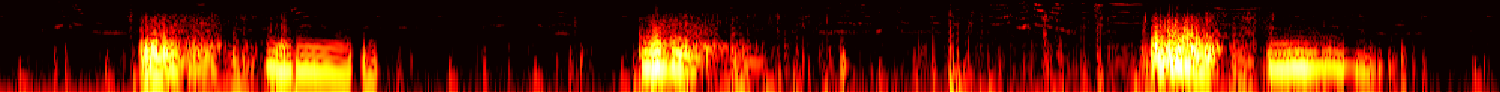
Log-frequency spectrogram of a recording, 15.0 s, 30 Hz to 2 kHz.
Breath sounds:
1.27-2.57 s: rhonchi
1.27-2.61 s: inhalation
2.58-4.08 s: exhalation
2.62-3.83 s: rhonchi
6.33-7.25 s: inhalation
6.33-7.26 s: rhonchi
7.27-8.66 s: exhalation
11.43-12.27 s: inhalation
11.43-12.27 s: rhonchi
12.32-14.34 s: exhalation
12.64-13.85 s: rhonchi

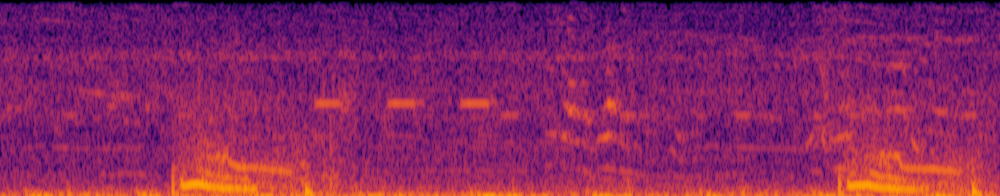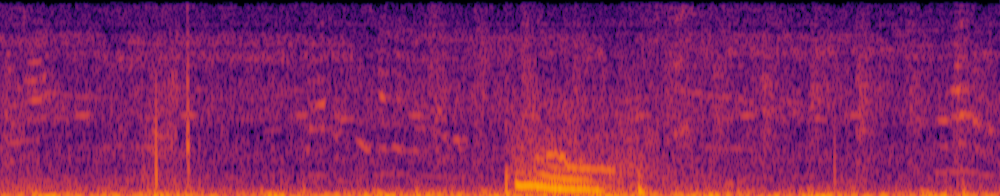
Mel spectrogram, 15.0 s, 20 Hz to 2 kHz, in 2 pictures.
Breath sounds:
1.21-2.49 s: inhalation
1.21-2.49 s: wheeze
6.24-7.34 s: inhalation
6.24-7.34 s: wheeze
11.29-12.38 s: inhalation
11.29-12.38 s: wheeze

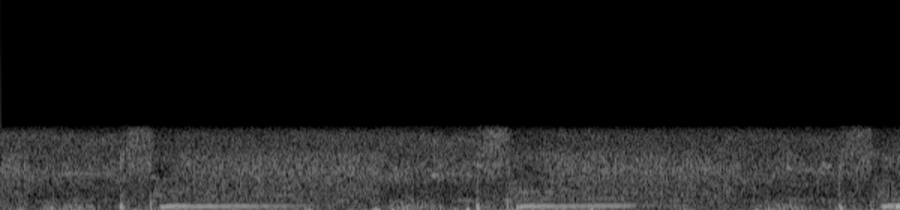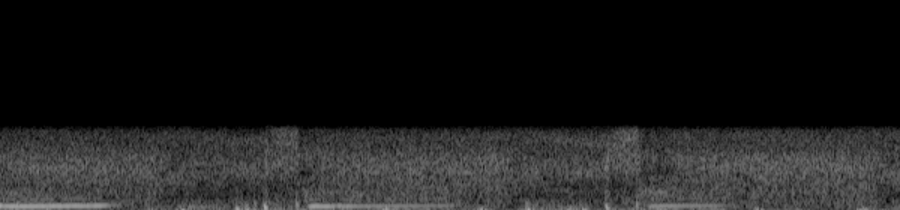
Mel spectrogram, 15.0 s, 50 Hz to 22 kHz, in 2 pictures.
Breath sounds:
0.24-0.82 s: exhalation
1.27-2.70 s: inhalation
1.30-2.62 s: wheeze
3.15-3.74 s: exhalation
4.23-5.49 s: inhalation
4.28-5.37 s: wheeze
6.26-6.85 s: exhalation
7.28-8.54 s: inhalation
7.31-8.47 s: wheeze
8.97-9.46 s: exhalation
10.04-11.39 s: inhalation
10.09-11.25 s: wheeze
11.89-12.48 s: exhalation
12.85-13.81 s: inhalation
12.92-13.72 s: wheeze

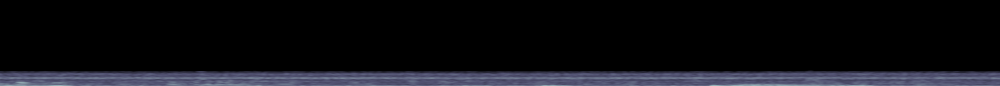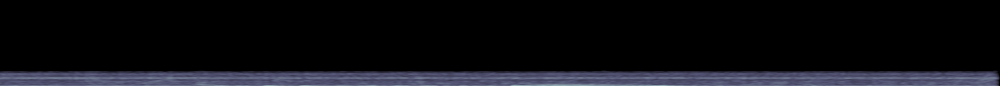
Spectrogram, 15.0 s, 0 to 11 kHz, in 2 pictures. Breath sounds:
5.33-6.28 s: inhalation
6.24-7.19 s: exhalation
11.32-12.26 s: inhalation
12.27-13.21 s: exhalation

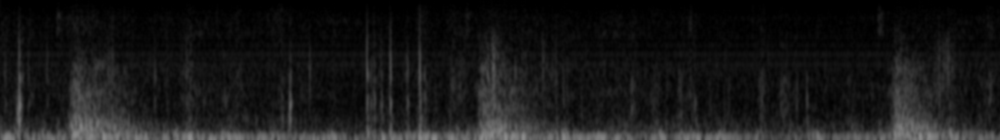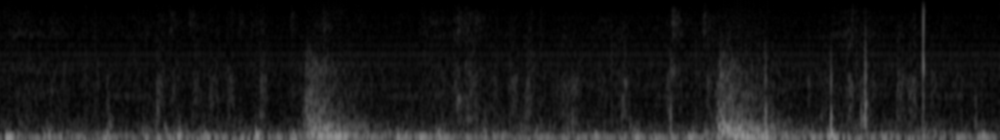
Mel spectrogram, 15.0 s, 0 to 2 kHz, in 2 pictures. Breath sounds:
0.42-1.19 s: inhalation
3.49-4.25 s: inhalation
6.59-7.36 s: inhalation
9.73-10.49 s: inhalation
10.48-11.24 s: exhalation
12.85-13.61 s: inhalation
13.61-14.37 s: exhalation

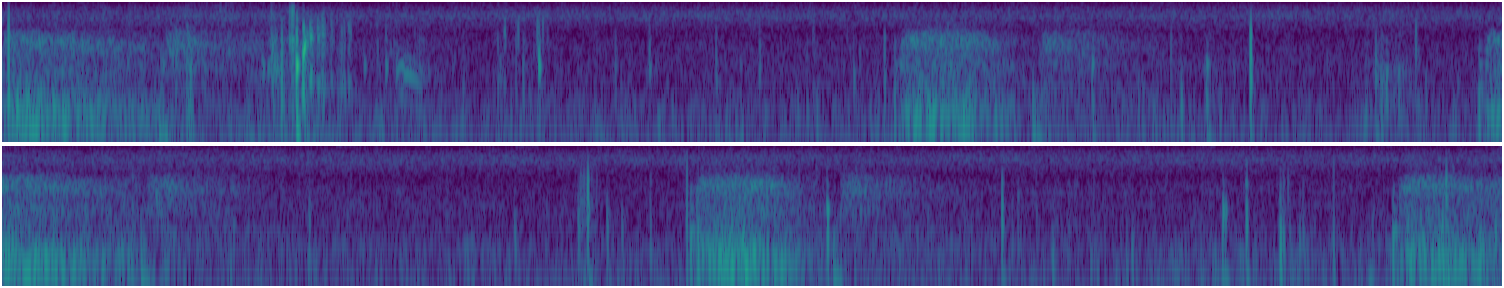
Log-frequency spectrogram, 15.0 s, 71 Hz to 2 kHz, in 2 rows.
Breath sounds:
4.33-5.08 s: inhalation
5.12-6.53 s: exhalation
7.31-8.23 s: inhalation
8.20-9.02 s: exhalation
10.86-11.68 s: inhalation
11.67-12.49 s: exhalation

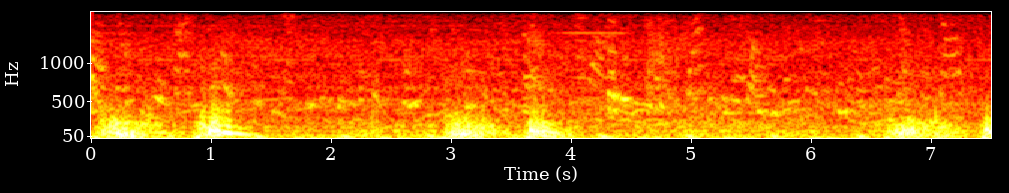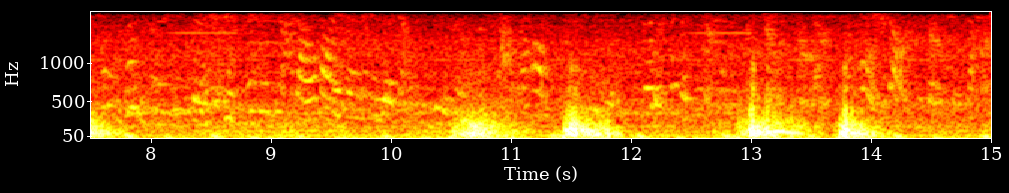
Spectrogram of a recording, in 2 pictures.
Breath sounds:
0.00-0.63 s: inhalation
0.84-1.23 s: exhalation
2.88-3.44 s: inhalation
3.63-4.00 s: exhalation
6.71-7.28 s: inhalation
7.42-7.77 s: exhalation
10.59-11.22 s: inhalation
11.55-12.02 s: exhalation
12.97-13.65 s: inhalation
13.79-14.34 s: exhalation

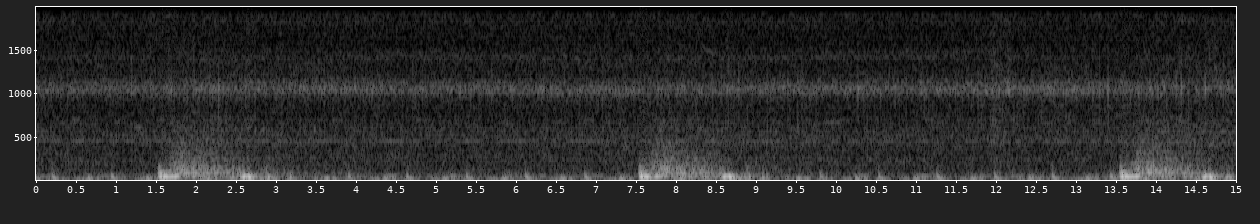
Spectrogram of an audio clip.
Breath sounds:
1.50-2.45 s: inhalation
2.43-3.33 s: exhalation
7.50-8.30 s: inhalation
8.30-9.38 s: exhalation
13.44-14.48 s: inhalation
14.44-15.00 s: exhalation

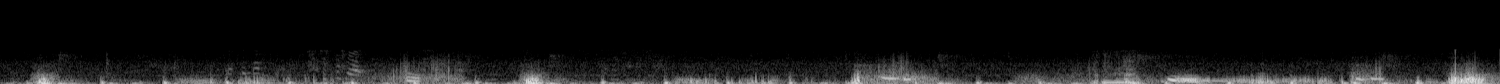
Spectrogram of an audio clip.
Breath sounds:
3.92-4.64 s: inhalation
3.98-4.24 s: wheeze
5.12-5.68 s: exhalation
5.12-5.68 s: crackles
8.78-9.24 s: wheeze
10.94-11.47 s: wheeze
11.63-12.50 s: wheeze
13.56-13.98 s: wheeze

